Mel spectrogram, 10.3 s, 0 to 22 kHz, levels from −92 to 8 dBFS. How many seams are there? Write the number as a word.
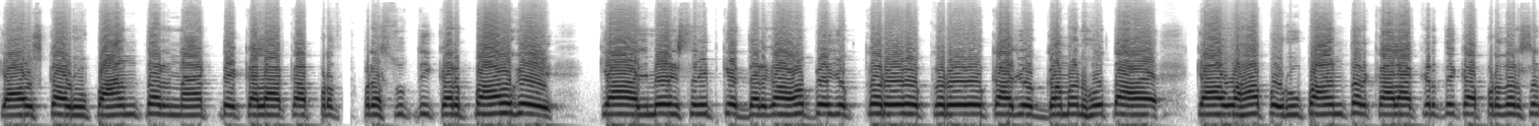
one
